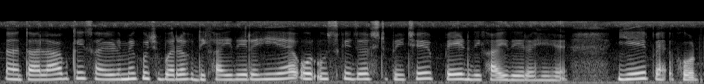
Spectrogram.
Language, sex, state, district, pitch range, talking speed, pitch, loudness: Hindi, male, Odisha, Nuapada, 225-255 Hz, 195 wpm, 235 Hz, -16 LUFS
